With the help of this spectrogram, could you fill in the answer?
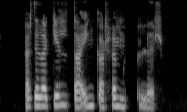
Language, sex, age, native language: Icelandic, female, 10, Icelandic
